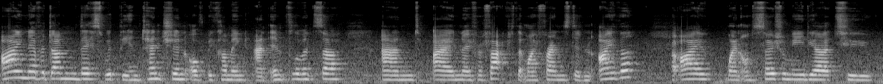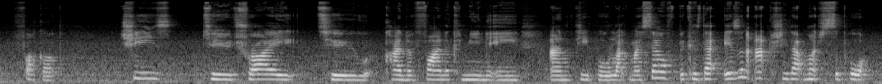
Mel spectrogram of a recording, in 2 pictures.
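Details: Adult woman with Tourette syndrome; a vocal tic interjection is heard mid-sentence; vocal tics (Tourette syndrome).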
